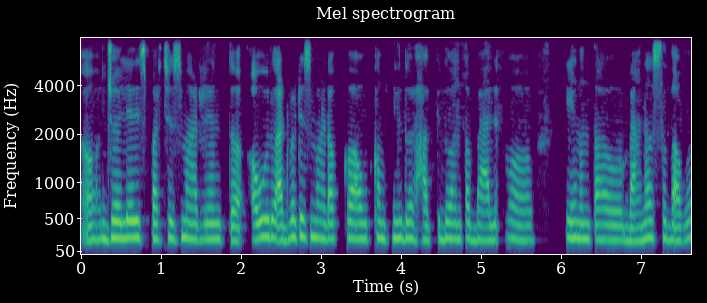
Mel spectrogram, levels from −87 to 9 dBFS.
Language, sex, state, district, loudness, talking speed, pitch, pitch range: Kannada, female, Karnataka, Dharwad, -18 LUFS, 155 wpm, 220 Hz, 205-230 Hz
